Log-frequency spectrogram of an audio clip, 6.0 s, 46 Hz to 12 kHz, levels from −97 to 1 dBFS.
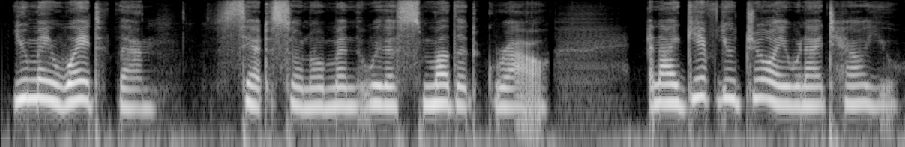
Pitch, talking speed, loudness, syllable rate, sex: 235 Hz, 200 wpm, -19 LUFS, 4.8 syllables/s, female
